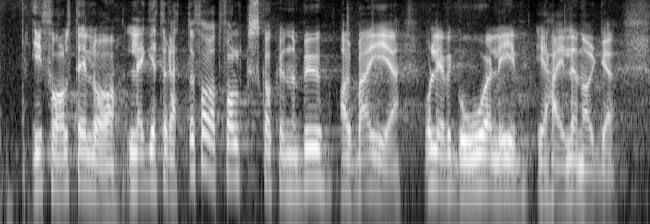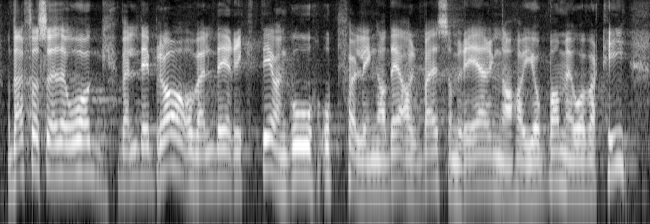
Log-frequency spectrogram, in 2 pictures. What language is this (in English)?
Norwegian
